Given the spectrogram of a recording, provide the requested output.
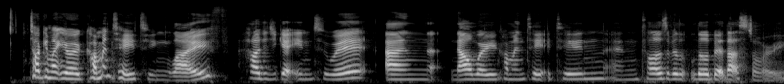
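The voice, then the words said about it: Mixed northern English and Californian accent. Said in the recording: “your accent's so messed up ... a little bit of north of England, hear a little bit of Manchester, a little bit of California coming out. All over the place.”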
